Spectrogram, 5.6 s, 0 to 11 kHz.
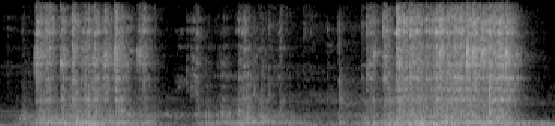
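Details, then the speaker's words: Craftsman lawn tractor, 16.5 hp Kohler Command, hydrostatic transmission, pushed forward by hand with engine off: bursts of quick dry clicking from the drive's ratchet system, which always makes that noise. "the ratchet system for the drive it always makes that noise no matter"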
